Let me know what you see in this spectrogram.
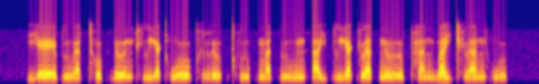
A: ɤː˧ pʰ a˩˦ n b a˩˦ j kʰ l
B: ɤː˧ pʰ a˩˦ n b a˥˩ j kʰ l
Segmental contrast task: B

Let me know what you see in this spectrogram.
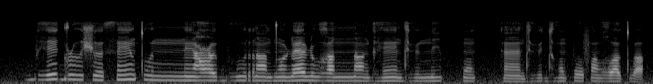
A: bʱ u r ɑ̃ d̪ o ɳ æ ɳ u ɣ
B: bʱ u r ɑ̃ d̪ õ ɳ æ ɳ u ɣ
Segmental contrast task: B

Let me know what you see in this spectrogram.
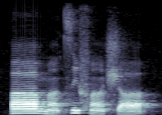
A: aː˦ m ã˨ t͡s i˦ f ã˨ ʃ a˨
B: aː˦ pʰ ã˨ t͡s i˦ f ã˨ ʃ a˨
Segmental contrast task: A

